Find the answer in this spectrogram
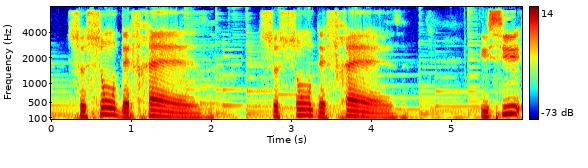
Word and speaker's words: fraises: au milieu d'un mot, le S se prononce aussi comme la lettre Z. Donc comme le son de Z, comme dans les oranges. Ici, on va prononcer ce sont des fraises. Je vais exagérer. Ce sont des fraises. OK, donc vous devez le prononcer avec modération.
